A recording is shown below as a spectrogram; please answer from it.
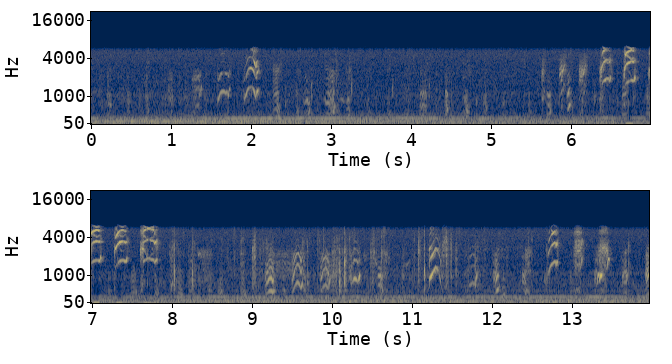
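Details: Puppy ten days old, now starting to move around actively, making scattered thin squeals and whines, with a tight cluster of sharp high squeaks in the middle and more whimpers near the end, over steady low humming noise.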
